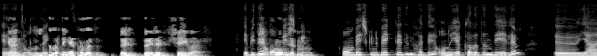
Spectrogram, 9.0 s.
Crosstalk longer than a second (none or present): present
